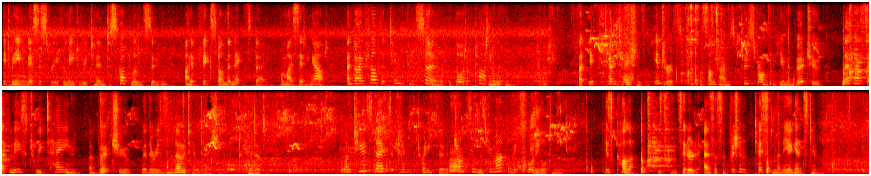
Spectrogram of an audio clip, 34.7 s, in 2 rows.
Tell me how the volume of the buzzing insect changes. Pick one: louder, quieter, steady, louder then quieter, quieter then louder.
louder.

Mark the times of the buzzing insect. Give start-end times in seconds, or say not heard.
0.0-34.6.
